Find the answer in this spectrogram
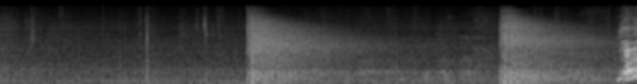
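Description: Two sudden bursts of noise about two and a half seconds apart, each fading away over a second or two, over a low background of room noise.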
